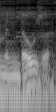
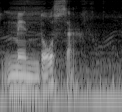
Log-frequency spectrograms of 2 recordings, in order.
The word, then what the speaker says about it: Mendoza: it's a Spanish word I have to pronunciate exactly how it's supposed to be pronounced which this is not mooza this is mendosa and this is not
